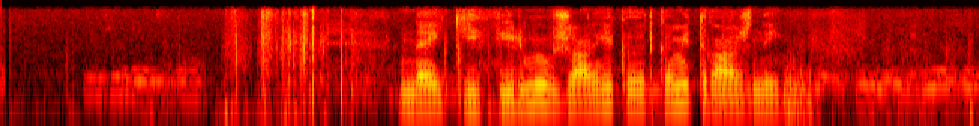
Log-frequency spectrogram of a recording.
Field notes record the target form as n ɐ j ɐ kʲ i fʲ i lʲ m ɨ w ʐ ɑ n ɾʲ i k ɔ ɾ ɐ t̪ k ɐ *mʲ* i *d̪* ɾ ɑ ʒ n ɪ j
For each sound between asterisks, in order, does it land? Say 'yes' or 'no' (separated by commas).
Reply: yes, no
